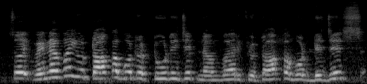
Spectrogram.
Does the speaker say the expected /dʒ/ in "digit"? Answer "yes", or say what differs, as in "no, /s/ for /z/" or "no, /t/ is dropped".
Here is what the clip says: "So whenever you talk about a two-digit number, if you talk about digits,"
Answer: yes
